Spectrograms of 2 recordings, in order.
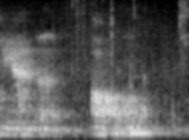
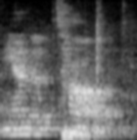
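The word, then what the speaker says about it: Neanderthal: this word is not neanda fall but neanda T so forget the th just pretend because it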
